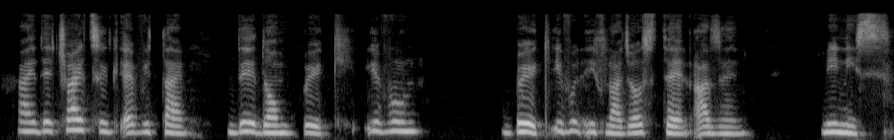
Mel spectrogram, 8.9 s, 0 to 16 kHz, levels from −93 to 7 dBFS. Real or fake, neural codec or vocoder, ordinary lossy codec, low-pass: fake; codec, 24 kHz, 3 kbps, HILCodec; none; 10.8 kHz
